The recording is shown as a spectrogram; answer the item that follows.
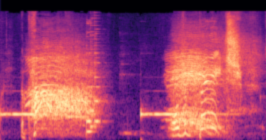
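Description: Game-show answer board's reveal chime sounding twice, about two seconds apart, as the remaining answers are uncovered; each chime is followed by the studio audience reacting vocally.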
